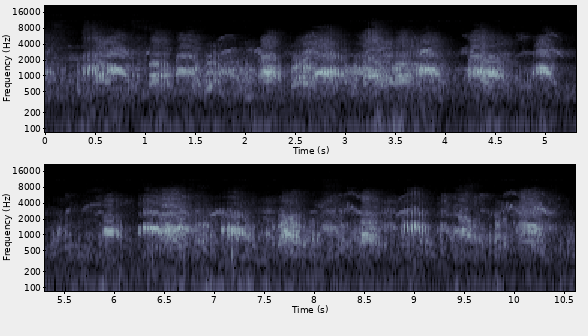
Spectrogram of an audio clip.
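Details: Demoiselle cranes wintering in great numbers at a lake near Khichan village, Thar Desert, Rajasthan, India, locally named koonj; many overlapping raspy, rolling trumpet calls in short bursts throughout.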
